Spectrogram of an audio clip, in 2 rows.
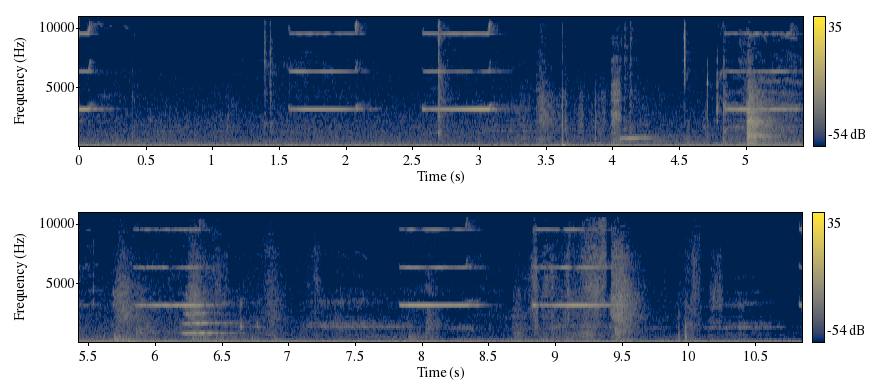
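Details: Edwards EST3 fire alarm panel: short high beeps in uneven pairs and singles over a low hum as the panel sounder goes off. What the alarm means isn't clear.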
